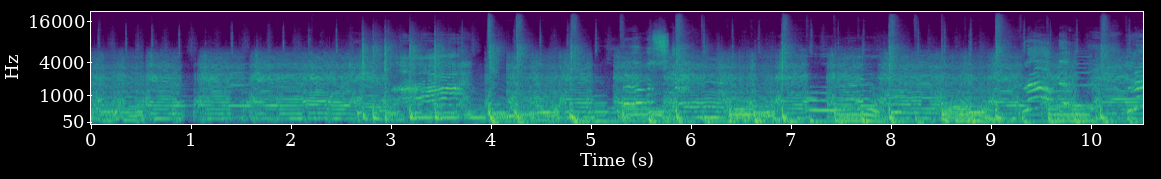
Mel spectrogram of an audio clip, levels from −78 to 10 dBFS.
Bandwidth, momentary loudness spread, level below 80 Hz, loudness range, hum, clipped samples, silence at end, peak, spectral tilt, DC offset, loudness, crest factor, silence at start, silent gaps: over 20 kHz; 5 LU; -24 dBFS; 2 LU; none; under 0.1%; 0 s; -2 dBFS; -5 dB/octave; under 0.1%; -14 LUFS; 12 dB; 0 s; none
